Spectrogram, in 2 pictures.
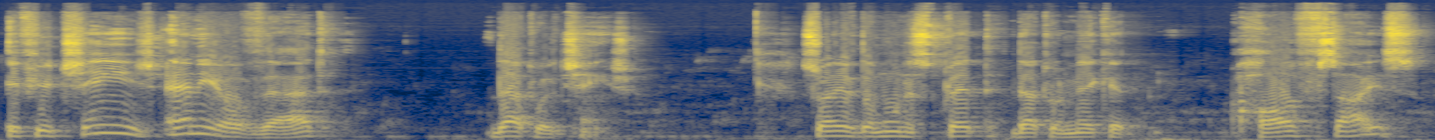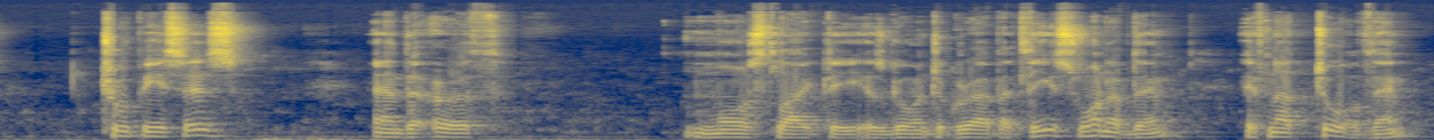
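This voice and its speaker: Halting man with non-native English accent. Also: medium pitch, expressive, husky. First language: not English. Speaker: host and religious debater. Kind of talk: improvised commentary over visuals.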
